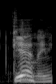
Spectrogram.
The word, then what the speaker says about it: Cannellini: Cannellini? Am I saying that right? Cannellini? Yeah. – Yeah, the white ones? – Yeah, yummy. – I was going to say cannoli beans, but that'd be wrong, especially if there was anyone Sicilian listening.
